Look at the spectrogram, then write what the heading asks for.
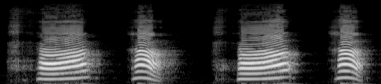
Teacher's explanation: کہاں سے نکالنا ہے اس ہا کو؟ بالکل سینے کی طرف سے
